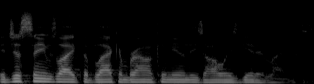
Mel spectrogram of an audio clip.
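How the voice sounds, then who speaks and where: A man with a medium pitch moves through his words at a fairly quick pace. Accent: American. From Kansas City and Louisiana, US. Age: 50s. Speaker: school principal and educator. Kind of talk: interview. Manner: animated.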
